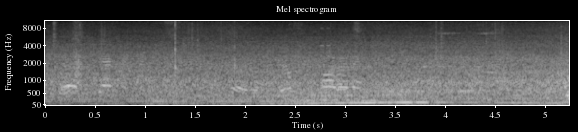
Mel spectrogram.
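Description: A sports car engine rumbles deeply as the car drives slowly past close by.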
